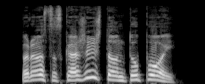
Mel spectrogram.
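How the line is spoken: Shout from another room. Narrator (Russian): крикнул Слава из соседней комнаты

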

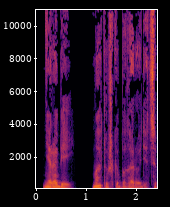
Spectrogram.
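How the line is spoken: Muffled mutter. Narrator (Russian): пробормотал Демочкин под марлевой повязкой

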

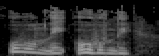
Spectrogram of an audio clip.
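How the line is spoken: Affectionate praise, sister. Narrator (Russian): ласково похвалила сестра

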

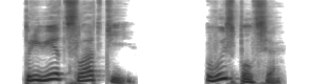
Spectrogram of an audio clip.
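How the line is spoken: Gentle smiling question. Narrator (Russian): Ласково с улыбкой спросила Ника

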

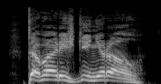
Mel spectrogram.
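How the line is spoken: Exclaimed. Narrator (Russian): воскликнул он

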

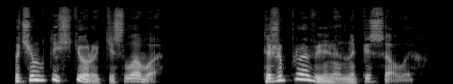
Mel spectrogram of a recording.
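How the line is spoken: Gentle question. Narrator (Russian): ласково спросил он

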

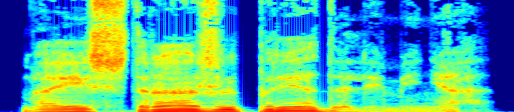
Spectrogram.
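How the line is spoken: Soft, gentle. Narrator (Russian): мягко проговорил Джадефер

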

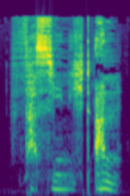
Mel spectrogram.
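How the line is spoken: Hissing woman. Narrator (German): zischt die ideale Geliebte

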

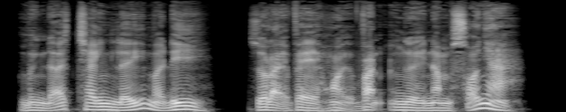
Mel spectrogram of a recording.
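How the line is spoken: Old man snapping irritably. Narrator (Vietnamese): Cụ ông nhăn mặt lại gắt

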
